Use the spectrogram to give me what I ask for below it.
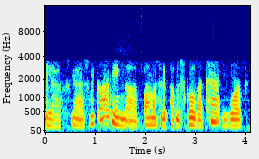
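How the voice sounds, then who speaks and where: Man, radio caller over the phone, dull muffled phone line, earnest, halting, fillers. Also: fairly high pitch, very animated, creaky, slightly rough. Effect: heard over a phone line. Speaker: radio call-in caller, school worker. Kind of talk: call-in radio talk.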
